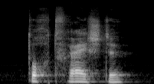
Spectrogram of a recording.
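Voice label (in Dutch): "tochtvrijste", Dutch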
